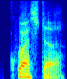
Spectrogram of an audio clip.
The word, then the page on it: cuesta: American English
